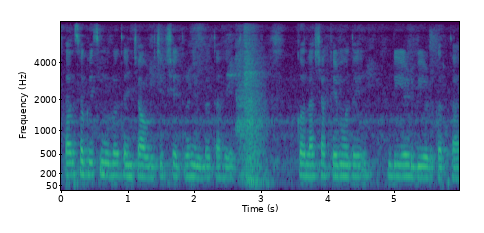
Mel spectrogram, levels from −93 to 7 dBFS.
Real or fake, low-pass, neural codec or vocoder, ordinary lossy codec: real; none; none; none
